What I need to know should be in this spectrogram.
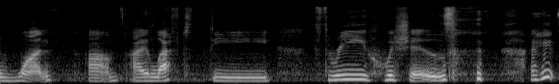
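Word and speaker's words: Whish: I left the three wishes I hate saying it like that but it's wish w-h-i-s-h and I pronounce that and w-i-s-h the same wish and wish uh but it's wishes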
